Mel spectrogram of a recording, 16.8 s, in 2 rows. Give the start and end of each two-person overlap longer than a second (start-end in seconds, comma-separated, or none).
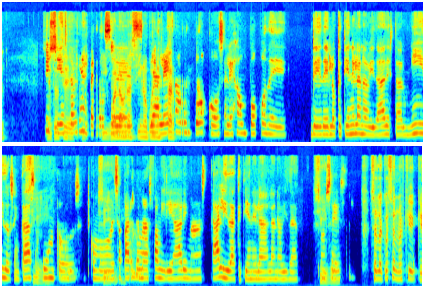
0.9-3.5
